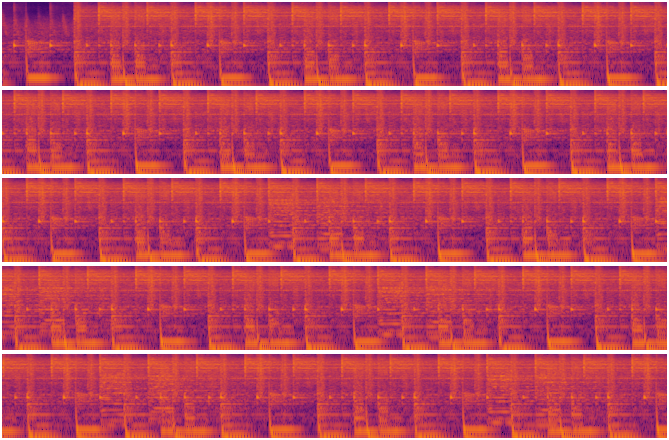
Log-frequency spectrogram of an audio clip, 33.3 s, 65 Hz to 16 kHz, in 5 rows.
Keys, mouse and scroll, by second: 1.1-3.0 drag, 8.8-13.6 middle drag, 10.6 z, 17.2-19.9 middle drag, 19.9 s, 23.7-25.6 middle drag, 25.6-26.3 scroll up 1, 26.3-28.5 middle drag, 32.5-33.2 middle drag.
